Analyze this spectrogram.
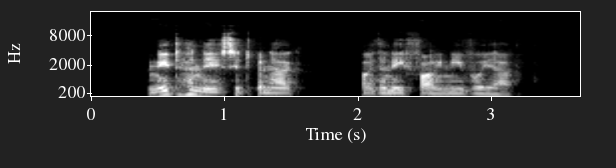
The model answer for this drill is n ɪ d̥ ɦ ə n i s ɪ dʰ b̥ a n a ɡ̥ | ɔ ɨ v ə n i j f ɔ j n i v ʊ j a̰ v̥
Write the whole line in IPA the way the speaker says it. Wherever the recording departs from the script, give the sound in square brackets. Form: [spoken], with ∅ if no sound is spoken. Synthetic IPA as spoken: n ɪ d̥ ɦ ə n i s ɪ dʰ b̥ [ə] n a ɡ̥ | ɔ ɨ [ð] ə n [e] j f ɔ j n i v ʊ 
